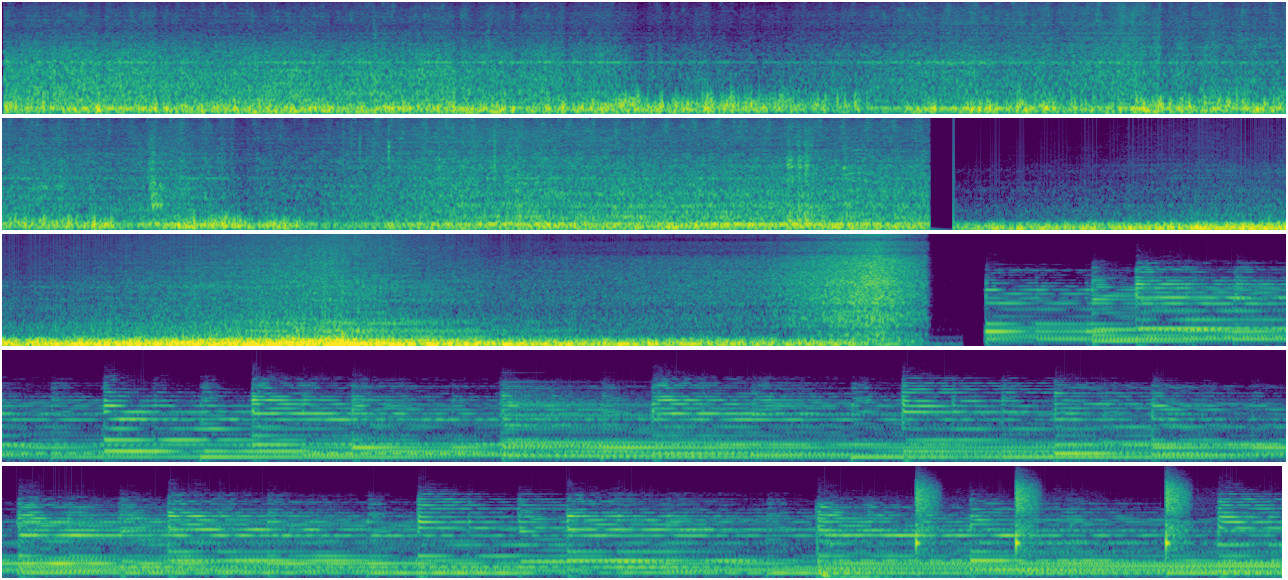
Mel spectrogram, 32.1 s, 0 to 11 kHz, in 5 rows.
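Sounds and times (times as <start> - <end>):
car engine running: 0.0 - 17.0
deeper engine sound: 0.0 - 17.5.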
